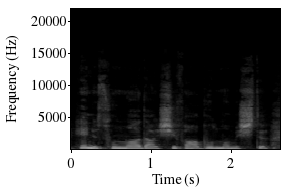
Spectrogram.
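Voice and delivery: ordinary delivery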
